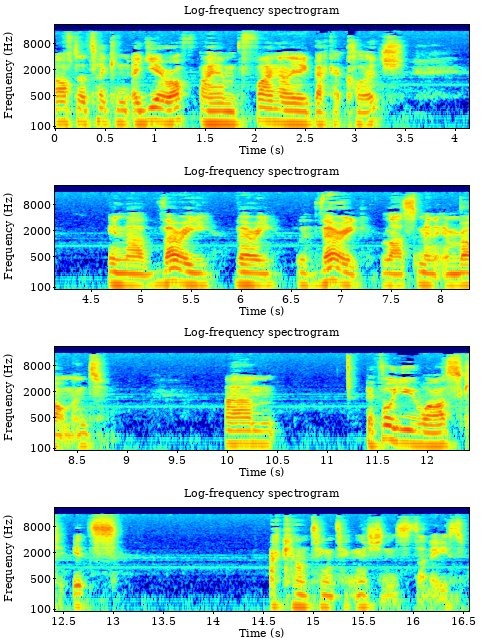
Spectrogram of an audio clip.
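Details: Speaker with a self-described slight stammering problem who often stammers or pauses, only partly edited out; stuttering.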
